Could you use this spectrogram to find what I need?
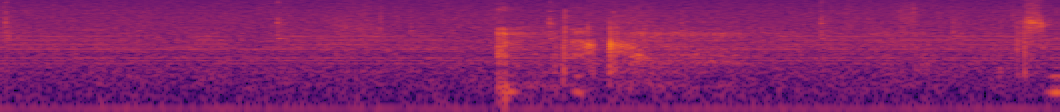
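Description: Hands softly rustle and rub a piece of crocheted fabric.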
